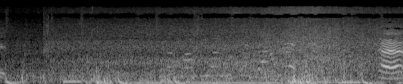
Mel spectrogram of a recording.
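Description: Ocean surf breaking and washing around the legs in shallow water, a steady rushing that swells about three seconds in, with background music underneath.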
